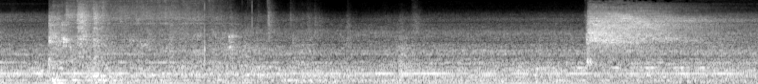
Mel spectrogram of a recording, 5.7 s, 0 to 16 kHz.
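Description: Metro-North M7 electric railcar running, heard from inside its restroom: a steady rumble with a constant hum. Two brief hisses come through, one about half a second in and another about four and a half seconds in.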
